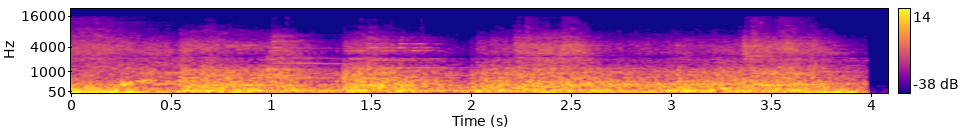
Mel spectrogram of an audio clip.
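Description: Animated action-scene soundtrack: music mixed with the heavy mechanical noise of a mecha tank, cutting off suddenly at the end.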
